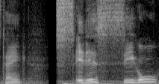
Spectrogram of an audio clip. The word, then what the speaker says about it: Seagal: you call it, like its tank it is seagull. How do you pronounce Seagal?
